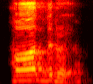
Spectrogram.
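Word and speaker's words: قدر: দাল র জবর কদর এখানে রটা লাস্টে আমার কথাটা শুনেন রটা শেষে হালকা উচ্চারণ হবে কদর কদর কদর লাইলাতিল কদর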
